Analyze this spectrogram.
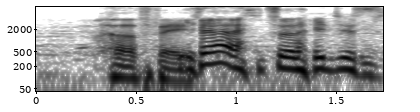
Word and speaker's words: Hephaestus: Can you pronounce my name correctly? It's Hephaestus. Hephaestus.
